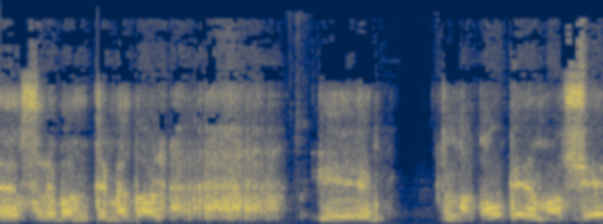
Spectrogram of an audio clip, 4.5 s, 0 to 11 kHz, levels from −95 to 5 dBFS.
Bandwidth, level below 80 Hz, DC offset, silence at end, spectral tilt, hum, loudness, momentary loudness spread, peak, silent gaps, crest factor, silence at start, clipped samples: 10.5 kHz; -78 dBFS; under 0.1%; 0 s; 2 dB/octave; none; -14 LUFS; 9 LU; 0 dBFS; none; 14 dB; 0 s; under 0.1%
